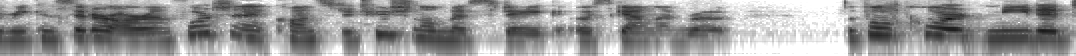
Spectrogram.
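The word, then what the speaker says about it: O'Scannlain: O'Scanlan, and it's spelled Scannlain, joined by the 14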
